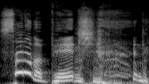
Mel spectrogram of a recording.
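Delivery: mock affectionate, playful sing-song, very slow and high. Retelling how a character says a line, not angrily: imitating a fun, caring delivery. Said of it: "with so much fun and caring".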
